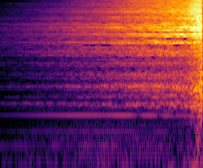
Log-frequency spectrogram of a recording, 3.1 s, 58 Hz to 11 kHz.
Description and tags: Rpeople RevCrash2
Reversed Crash 2
cymbal, reversed-crash, rpeople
